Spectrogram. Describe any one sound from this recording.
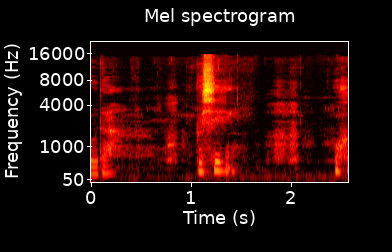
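A young woman answers in a startled voice.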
